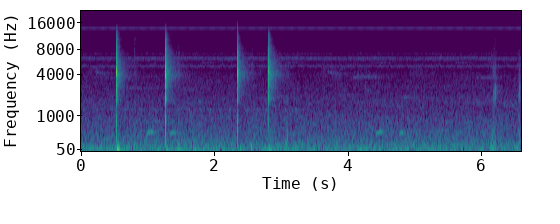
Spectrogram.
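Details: Orange-collared manakin on its lek at Bosque del Rio Tigre on 18 February 2014, giving sharp, dry snaps: four loud cracks at irregular intervals, then two fainter ones, over a quiet hiss.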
